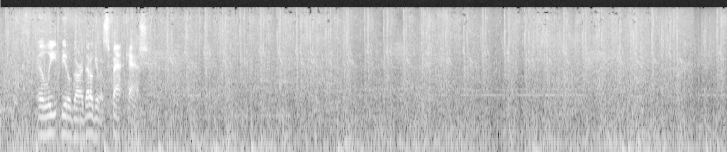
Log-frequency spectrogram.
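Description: Game effects crackle and whoosh during a fight.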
